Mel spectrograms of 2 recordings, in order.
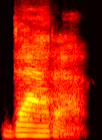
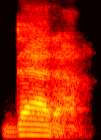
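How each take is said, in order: The two takes are said the same way.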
